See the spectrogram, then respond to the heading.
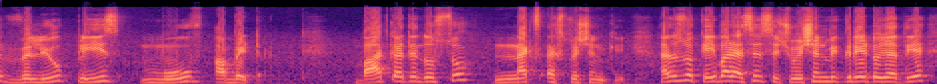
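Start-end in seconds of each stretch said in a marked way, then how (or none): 0.0-2.0 very slow, each word spaced out for learners; slow teaching model. Shown as a demonstration. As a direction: say it slowly and clearly like a teacher modeling a phrase. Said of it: "तो English में आप क्या बोलेंगे".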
